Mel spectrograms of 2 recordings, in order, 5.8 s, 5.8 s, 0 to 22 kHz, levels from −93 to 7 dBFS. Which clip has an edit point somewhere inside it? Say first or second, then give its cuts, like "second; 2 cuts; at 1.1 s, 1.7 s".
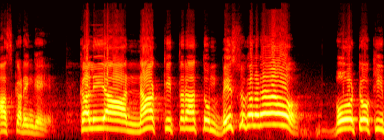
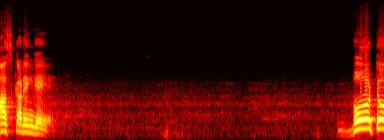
first; 2 cuts; at 1.2 s, 5.1 s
